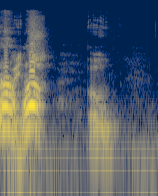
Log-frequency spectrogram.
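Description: A dog, upset by thunder and lightning, barks: two quick, yelping barks in succession, a brief pause, then one softer bark, with quiet background in between.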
